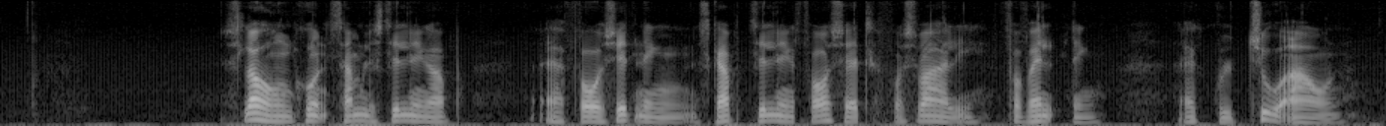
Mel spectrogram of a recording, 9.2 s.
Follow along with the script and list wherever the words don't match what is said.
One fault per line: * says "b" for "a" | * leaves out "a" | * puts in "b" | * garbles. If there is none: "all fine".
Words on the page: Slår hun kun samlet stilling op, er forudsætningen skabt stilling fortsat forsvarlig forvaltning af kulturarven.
all fine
